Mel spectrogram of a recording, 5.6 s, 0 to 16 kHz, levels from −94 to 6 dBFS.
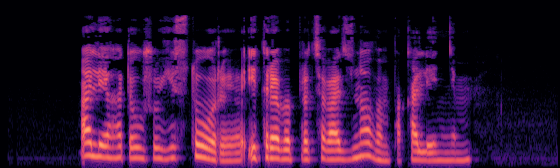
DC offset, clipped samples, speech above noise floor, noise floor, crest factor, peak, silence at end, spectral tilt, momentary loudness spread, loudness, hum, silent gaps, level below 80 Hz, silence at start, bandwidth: under 0.1%; under 0.1%; 56 dB; -78 dBFS; 22 dB; -2 dBFS; 0.9 s; -5 dB/octave; 11 LU; -22 LUFS; none; none; -76 dBFS; 0.8 s; 11.5 kHz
